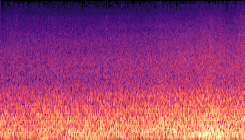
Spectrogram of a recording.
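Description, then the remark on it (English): Loud, continuous roar of waves smashing through a rocky gully at the Devil's Cauldron in brutal conditions, a dense churning wash of surf with no pauses, heavy, with some wind buffeting the microphone. “The waves are smashing through the gully.”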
